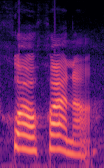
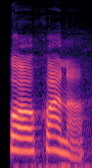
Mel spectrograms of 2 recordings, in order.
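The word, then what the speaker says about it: sjöstjärna: Swedish, and it's pronounced 𝗙𝗏𝗏. 𝗙𝗏𝗏. 𝗙𝗏𝗏. I know it's a bit funky because SJ becomes a hissing noise, and STJ becomes also a hissing noise.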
